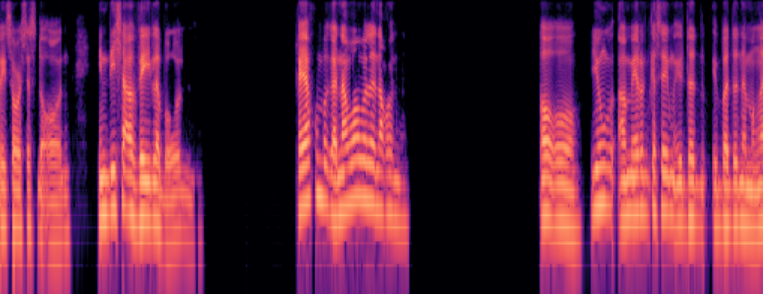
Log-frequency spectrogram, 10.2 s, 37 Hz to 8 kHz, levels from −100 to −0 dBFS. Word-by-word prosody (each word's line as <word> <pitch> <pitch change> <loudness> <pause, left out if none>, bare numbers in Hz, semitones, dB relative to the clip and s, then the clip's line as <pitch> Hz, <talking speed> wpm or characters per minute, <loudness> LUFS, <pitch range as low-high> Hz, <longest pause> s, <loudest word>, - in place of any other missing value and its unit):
resources 125 -2 -2
doon 100 -2 -6 0.4
hindi 155 +3 +2
siya 160 - +4
available. 115 -7 +1 1.3
Kaya 185 +4 +7
kumbaga 205 -7 0
nawawalan 195 +5 +2
ako 155 -4 -4 1.8
Oo 135 -5 +1
yung, 180 +2 -1
ah, 145 - +1
meron 160 +2 +1
kasi 165 +1 -1
yung 160 - -2
edad 140 +1 -1 0.2
iba 130 +1 -2
dun 135 0 -1
ng 130 - -1
mga 130 +2 +1
145 Hz, 120 wpm, -22 LUFS, 130-165 Hz, 1.8 s, Kaya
